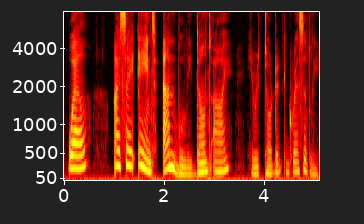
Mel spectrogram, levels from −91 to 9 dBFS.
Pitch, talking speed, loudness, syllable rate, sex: 180 Hz, 130 wpm, -20 LUFS, 4.4 syllables/s, female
